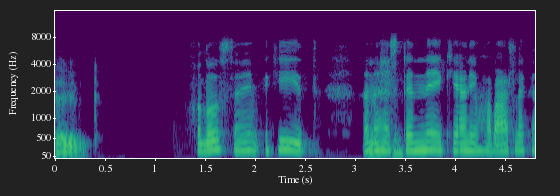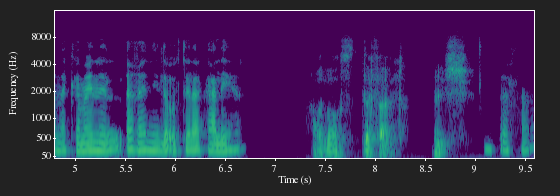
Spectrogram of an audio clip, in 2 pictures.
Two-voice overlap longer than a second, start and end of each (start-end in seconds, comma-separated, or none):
none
